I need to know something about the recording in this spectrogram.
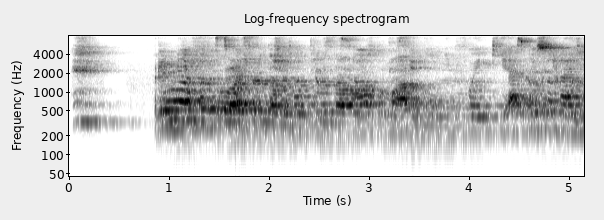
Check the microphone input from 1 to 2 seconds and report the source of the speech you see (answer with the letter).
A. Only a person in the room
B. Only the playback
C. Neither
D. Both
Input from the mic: B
